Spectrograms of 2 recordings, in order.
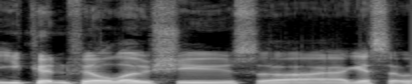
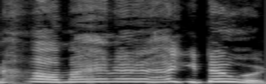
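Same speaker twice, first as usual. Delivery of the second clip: put-on Memphis accent, higher and quieter; 5 dB quieter than usual. Imitating someone in Memphis reacting to a weak catchphrase: imitating someone in Memphis. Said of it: "somebody in Memphis right now going like".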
